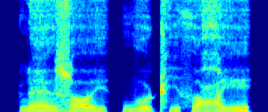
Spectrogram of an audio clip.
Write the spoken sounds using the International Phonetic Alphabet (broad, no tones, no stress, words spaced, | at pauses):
ɳæə̯ɮɒɪ̯ | woʈʰiθɒ ʕe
